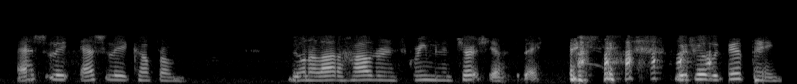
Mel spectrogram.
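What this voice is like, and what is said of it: Hoarse, fading voice. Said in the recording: “I'm a little bit hoarse. I'm losing my voice.”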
